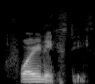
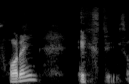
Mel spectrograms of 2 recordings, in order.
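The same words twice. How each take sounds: First: Said in the usual way. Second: foreign on a rise, pause, then a whispered exchange; split into parts. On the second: Shown as a demonstration. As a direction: break foreign and exchange apart for teaching. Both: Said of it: "For বলতে আমরা বুঝি foreign".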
